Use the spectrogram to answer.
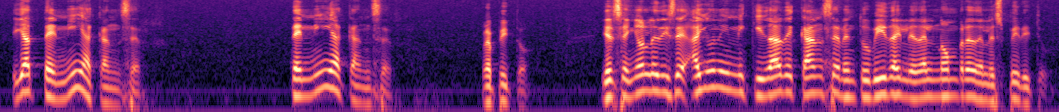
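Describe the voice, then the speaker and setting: Male pastor, somewhat high voice, emphatic sermon delivery in a church hall. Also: a bit bright. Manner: emphatic, asks the congregation questions often.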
